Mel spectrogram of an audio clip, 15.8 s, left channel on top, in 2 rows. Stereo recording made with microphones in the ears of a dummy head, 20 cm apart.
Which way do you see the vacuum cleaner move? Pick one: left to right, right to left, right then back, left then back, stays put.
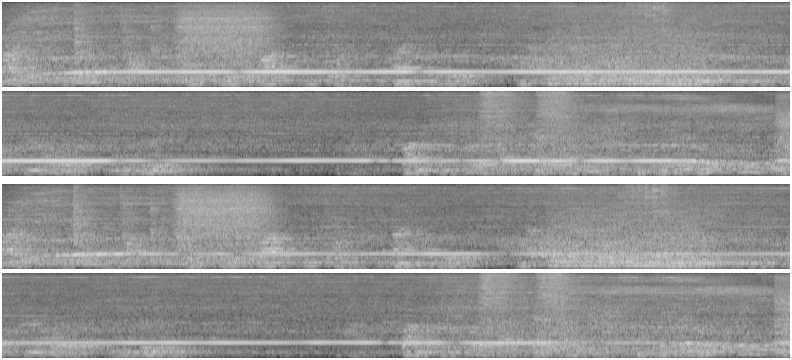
left to right.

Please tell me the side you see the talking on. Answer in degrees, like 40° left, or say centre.
60° right.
